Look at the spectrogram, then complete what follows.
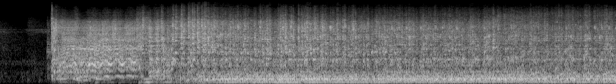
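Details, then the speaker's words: Ford 302 V8 in a chopped Econoline, open headers, just after four-barrel carb swap; catches quickly into a steady even idle with crisp burble, no rattle or ticking. Normal idle. "Even idle. Wow. Wow. No more rattle either."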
